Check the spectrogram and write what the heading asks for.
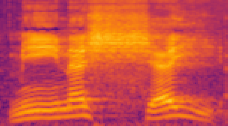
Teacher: secara makhraj di mana di wasatul lisan ya. Dan dia secara sifat dia adalah sifat tafasyishi, dia meluas.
